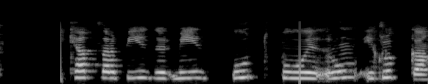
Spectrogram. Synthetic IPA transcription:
icʰat̪laɾapiːðʏɾmɪð | uːt̪puːɪðrumḭkʰlʏkːa

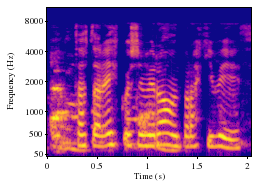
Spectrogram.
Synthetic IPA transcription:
θɛht̪aɛɾejhkvḁsɛmvɪðɾaːwðʏmpaːɾaɛhcɪvɪθ

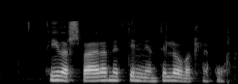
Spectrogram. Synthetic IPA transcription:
θivaɾ̥svaːjɾamɛðt̪ɪnːjant̪ɪloːwvakʰlɛhpɪ

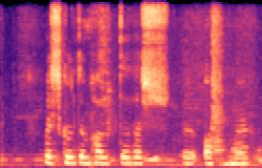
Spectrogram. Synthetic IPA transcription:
vɪðskʏlt̪ʏmhalt̪aθɛsːɔhknʏ̥

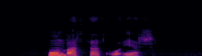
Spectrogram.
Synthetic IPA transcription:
hunvaɾ̥θaðɔɣɛɾ̥

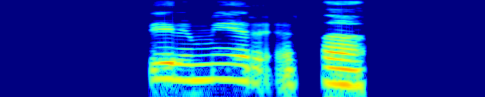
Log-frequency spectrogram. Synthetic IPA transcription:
fɪːɾɪmjɛɾɛ̰ɾ̥θað

